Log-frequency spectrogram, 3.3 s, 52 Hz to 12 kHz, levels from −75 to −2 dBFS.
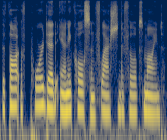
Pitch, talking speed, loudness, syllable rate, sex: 160 Hz, 195 wpm, -16 LUFS, 5.0 syllables/s, female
